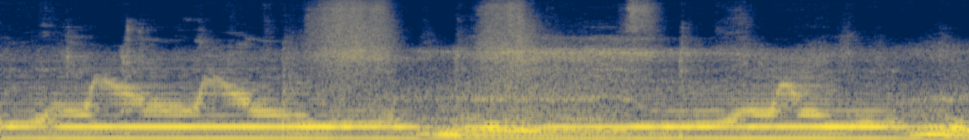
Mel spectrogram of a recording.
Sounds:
playing didgeridoo

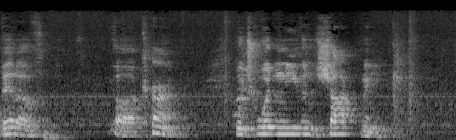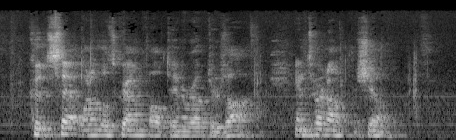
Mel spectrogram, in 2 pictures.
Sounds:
Speech

